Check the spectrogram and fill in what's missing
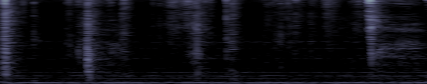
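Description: Tarot cards are shuffled close up, a few soft riffling snaps and flicks over a low steady hum.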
